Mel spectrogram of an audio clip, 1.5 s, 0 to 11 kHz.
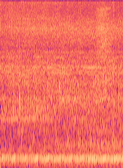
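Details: BMW E36, back running after a long while, warming up: steady, even idle with smooth low drone, no ticks, misses or hissing; normal warm-up idle.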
